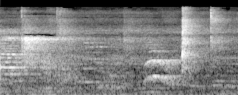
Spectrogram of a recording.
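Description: One sharp, slap-like crack near the end, over the voices of a small crowd in a large, echoing hall.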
